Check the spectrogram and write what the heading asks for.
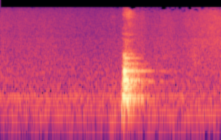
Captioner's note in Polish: szczeknięcie psa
